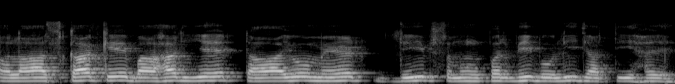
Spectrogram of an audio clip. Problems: none marked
